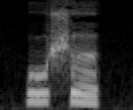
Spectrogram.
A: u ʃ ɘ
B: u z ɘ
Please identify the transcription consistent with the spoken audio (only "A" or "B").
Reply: A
